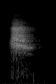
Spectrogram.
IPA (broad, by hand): tʃ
